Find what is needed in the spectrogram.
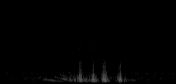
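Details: Sleeping cat snoring: one brief, low, fluttering snore of about four rapid pulses during a breath.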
